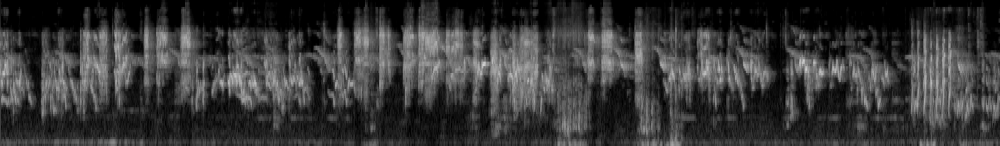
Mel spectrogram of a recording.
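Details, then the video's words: Lovebirds chirping nonstop, shrill overlapping twitters and harsh chatter from many birds, with a few thuds or knocks in the background. "lovebird chirping sound"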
